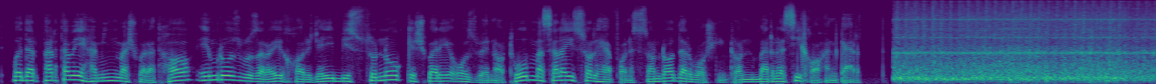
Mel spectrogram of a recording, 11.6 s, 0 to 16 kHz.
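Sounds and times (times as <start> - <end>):
speech: 0.1 - 8.7
military helicopters flying overhead: 9.0 - 11.5.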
